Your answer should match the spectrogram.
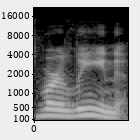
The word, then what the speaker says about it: Marlene: Was her name Marlene or Marley? It's Marlene.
